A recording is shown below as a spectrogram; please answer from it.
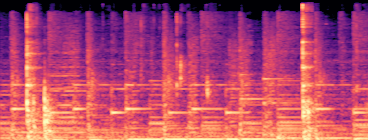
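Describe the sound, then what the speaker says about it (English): Meatball ingredients of garlic, chopped onion, breadcrumbs, grated cheese and eggs being mixed in a bowl, with a few sharp clinks and knocks of utensil against bowl over a soft, steady scraping and stirring, fairly quiet and close. "we start mixing our ingredients to turn them into big, juicy meatballs"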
